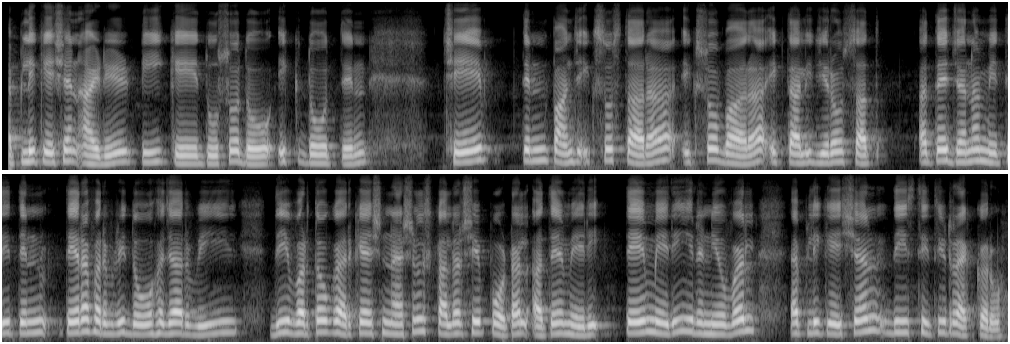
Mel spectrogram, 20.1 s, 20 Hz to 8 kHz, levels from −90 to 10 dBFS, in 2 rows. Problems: none marked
